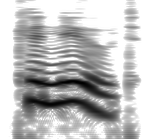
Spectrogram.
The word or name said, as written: cnut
